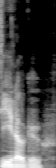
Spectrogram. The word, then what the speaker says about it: Yeenoghu: Uh yes, we are going to go with Yeenoghu for for this particular suite. I don't care for the other pronunciation.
